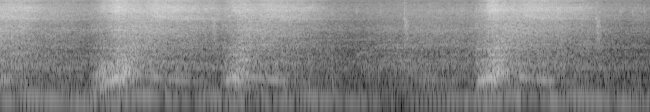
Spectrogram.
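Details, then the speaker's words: VS Commodore ute, first run with standard exhaust and Y piece just fitted: three quick throttle blips returning to even idle, smooth steady exhaust note, no rattles; exhaust leaks not yet checked. "Oh wow. That sounds different. Since I've had this, I've never had a standard exhaust on it."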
